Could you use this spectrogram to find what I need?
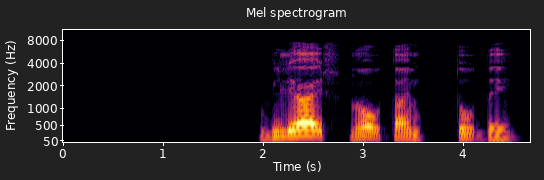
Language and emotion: Russian, neutral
